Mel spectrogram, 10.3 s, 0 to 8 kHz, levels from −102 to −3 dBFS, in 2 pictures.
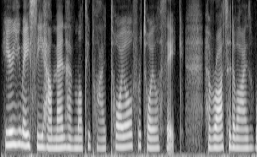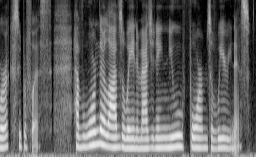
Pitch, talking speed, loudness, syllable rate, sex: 195 Hz, 170 wpm, -17 LUFS, 4.9 syllables/s, female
